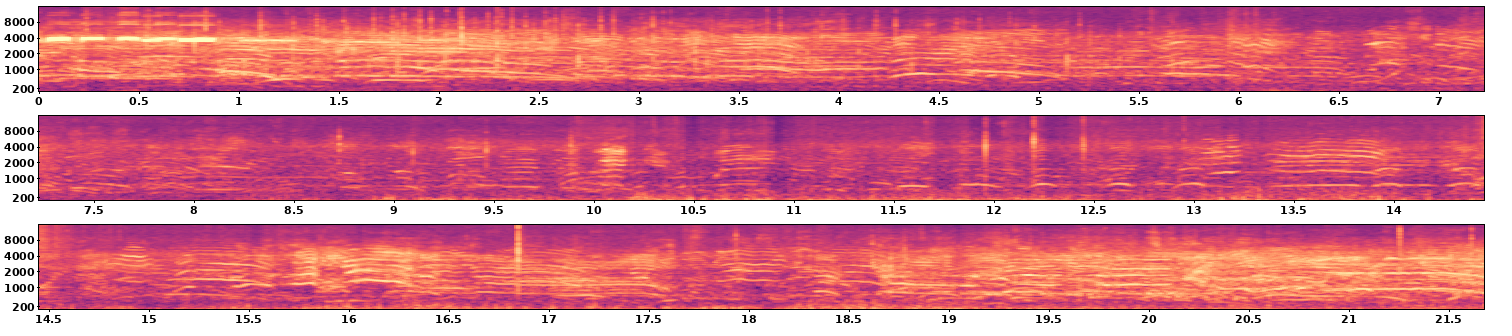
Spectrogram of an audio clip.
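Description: Young men and boys shout and call out across an outdoor field.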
